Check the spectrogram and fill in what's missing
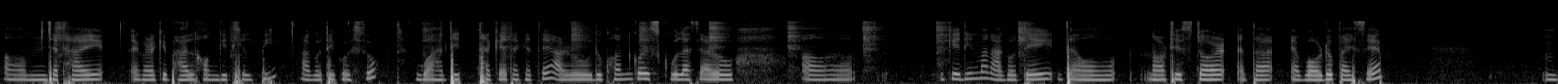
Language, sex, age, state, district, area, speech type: Assamese, female, 18-30, Assam, Nagaon, rural, spontaneous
